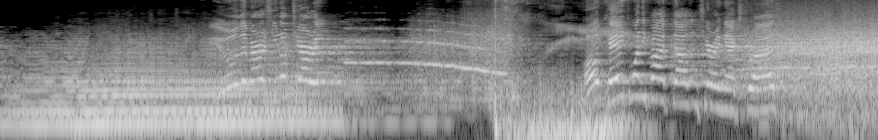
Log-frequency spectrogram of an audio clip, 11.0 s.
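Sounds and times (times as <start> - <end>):
air force planes flying overhead: 0.0 - 6.2
speech: 3.1 - 4.2, 7.3 - 10.8.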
